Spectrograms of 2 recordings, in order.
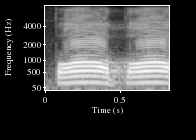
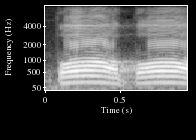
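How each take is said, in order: No difference in how they are said.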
